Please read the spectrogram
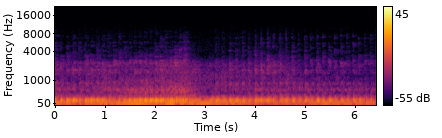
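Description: A steady low rumble from a running engine, with a fast, even pulsing, a little louder about two seconds in.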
